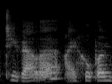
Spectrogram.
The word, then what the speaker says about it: Taobh Eile: So two of my friends, Neve and Felina, have a band called Taobh Eile. I hope I'm pronouncing that correctly. I was told it's like Nutella but with Teve in front of it.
